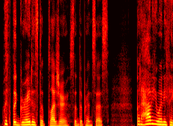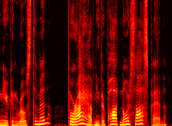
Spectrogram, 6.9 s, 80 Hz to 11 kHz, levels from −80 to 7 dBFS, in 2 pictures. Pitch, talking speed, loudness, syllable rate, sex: 220 Hz, 210 wpm, -21 LUFS, 5.9 syllables/s, female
